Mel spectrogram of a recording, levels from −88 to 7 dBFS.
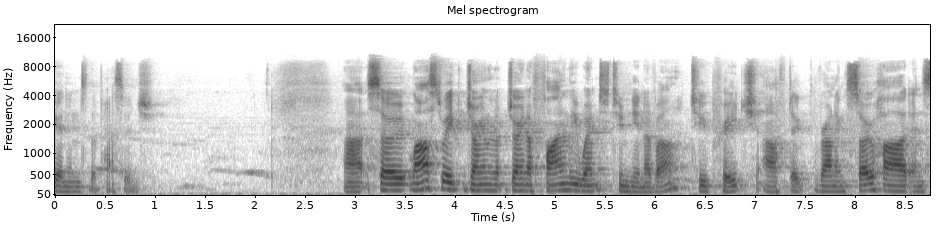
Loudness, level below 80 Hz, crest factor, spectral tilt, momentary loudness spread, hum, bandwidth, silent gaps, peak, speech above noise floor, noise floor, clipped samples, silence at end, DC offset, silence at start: -23 LUFS; -54 dBFS; 20 dB; -3.5 dB/octave; 16 LU; none; 11 kHz; none; -4 dBFS; 29 dB; -52 dBFS; under 0.1%; 0 s; under 0.1%; 0 s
